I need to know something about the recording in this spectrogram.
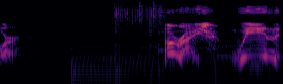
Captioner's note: wires sparking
